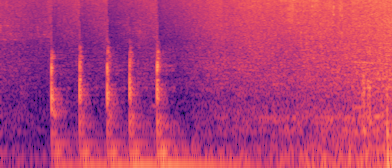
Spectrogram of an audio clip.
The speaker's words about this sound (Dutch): Ze zijn er wel en ze hebben geen bel. Dus ik moet even heel hard kloppen.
